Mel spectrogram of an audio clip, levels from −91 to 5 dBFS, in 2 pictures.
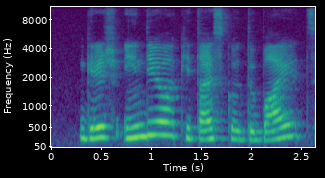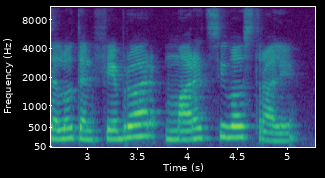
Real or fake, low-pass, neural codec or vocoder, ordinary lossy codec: real; none; none; none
